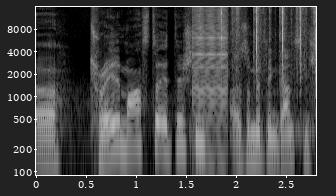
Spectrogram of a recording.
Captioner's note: buzzer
